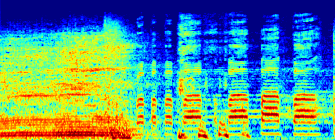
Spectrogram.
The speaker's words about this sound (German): Es ist mitten in so einem Lied. Ehrlich? Drin. Ja, es ist mitten in so einem Lied. Noch nie gehört. In diesem Lied ist das mitten drin. Ein Motorrad war das, oder? Ja.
